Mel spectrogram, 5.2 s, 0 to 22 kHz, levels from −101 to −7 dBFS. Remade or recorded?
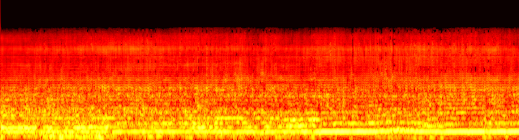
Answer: remade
